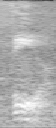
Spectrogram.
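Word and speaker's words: Worms: eventually the concordant of that word is pronounced VOR so I know it's spelled with a W but you know German uh reached a compromise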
